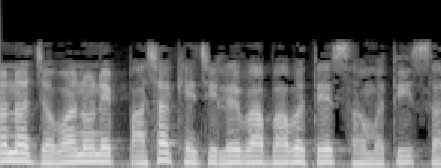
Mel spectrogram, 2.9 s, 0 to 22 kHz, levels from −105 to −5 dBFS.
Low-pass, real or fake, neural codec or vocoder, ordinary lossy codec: none; real; none; none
